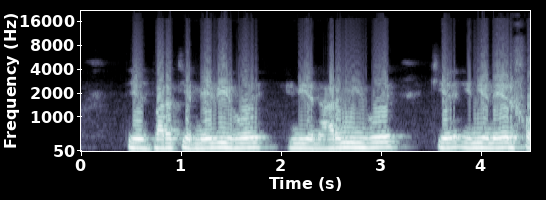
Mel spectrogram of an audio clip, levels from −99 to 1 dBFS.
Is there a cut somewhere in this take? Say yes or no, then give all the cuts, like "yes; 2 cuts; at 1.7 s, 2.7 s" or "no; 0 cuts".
no; 0 cuts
